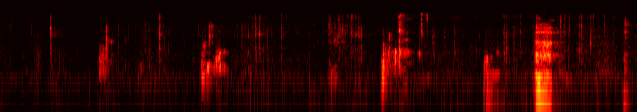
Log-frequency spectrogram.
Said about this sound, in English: Quite a few places I've gone to refill, run out of my tomato juice, my gazpacho, which I really, really love. And I think I'm actually drinking more, picking up when you get a gulp here.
